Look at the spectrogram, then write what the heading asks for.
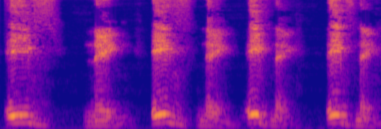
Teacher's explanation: Âm đầu tiên là âm y dài, y rồi tới v liền, y, v, v, y, y, rồi phía sau âm tiết phía sau là ning, evening, evening, evening, evening, chứ đừng đọc là evening.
